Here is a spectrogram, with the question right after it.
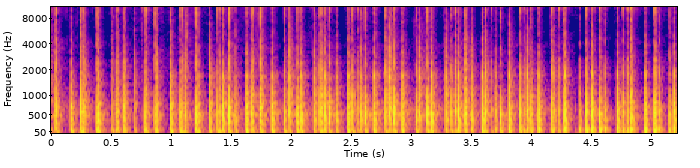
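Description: Fingertips tap rapidly and steadily on the top and sides of a hollow cardboard pizza box held close to the mic. Dozens of quick, dull, hollow thumps follow one another with a low body and very little brightness, each dying away almost at once.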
